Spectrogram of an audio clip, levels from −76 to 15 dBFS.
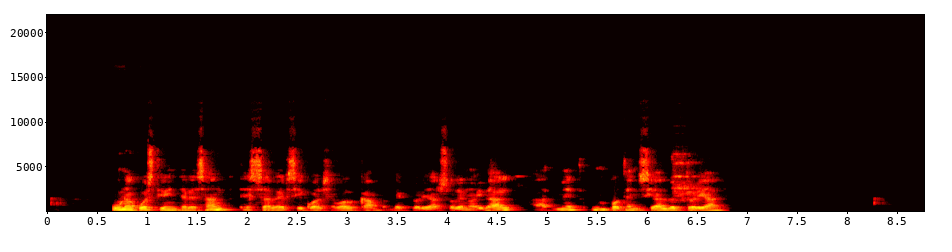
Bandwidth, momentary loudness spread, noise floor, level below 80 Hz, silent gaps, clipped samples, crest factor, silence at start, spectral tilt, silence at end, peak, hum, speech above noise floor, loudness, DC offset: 9.8 kHz; 9 LU; -83 dBFS; -52 dBFS; none; under 0.1%; 18 dB; 0.65 s; -5.5 dB/octave; 2 s; -2 dBFS; none; 65 dB; -19 LUFS; under 0.1%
